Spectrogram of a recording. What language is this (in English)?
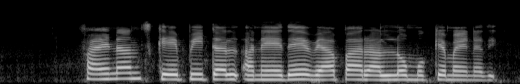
Telugu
